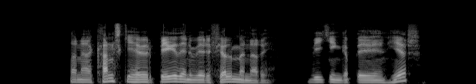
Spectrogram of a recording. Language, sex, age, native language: Icelandic, male, 20-29, Icelandic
